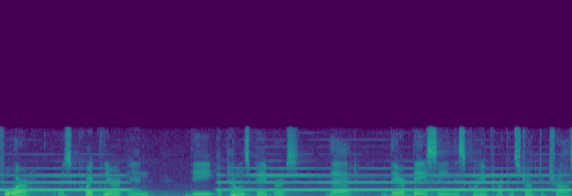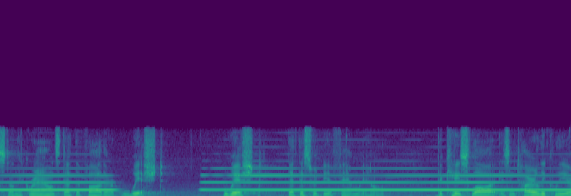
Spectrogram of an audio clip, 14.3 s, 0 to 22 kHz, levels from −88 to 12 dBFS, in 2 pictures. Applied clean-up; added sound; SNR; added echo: none; Wind instrument, woodwind instrument; 0 dB; none.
